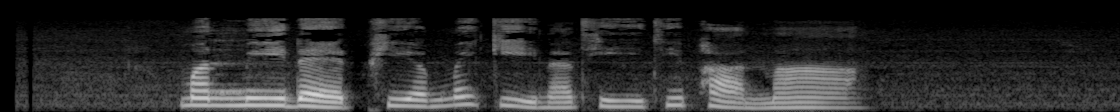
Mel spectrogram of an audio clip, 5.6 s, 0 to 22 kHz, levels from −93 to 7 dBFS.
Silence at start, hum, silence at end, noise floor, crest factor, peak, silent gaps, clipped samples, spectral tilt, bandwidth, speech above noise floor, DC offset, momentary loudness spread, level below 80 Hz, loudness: 0.9 s; none; 1.3 s; -60 dBFS; 20 dB; -4 dBFS; none; under 0.1%; -6 dB/octave; 11.5 kHz; 38 dB; under 0.1%; 13 LU; -74 dBFS; -23 LUFS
